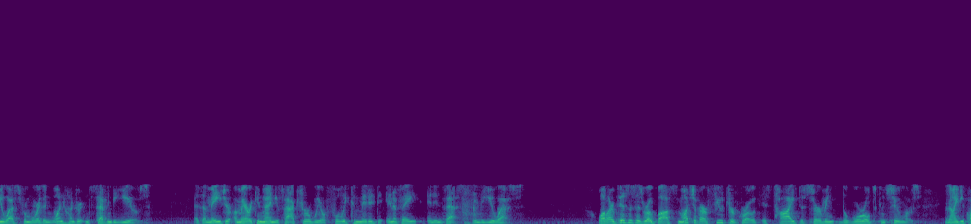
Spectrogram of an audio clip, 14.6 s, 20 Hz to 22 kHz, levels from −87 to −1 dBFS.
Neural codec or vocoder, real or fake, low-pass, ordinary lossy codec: codec, 16 kHz, 8 kbps, FunCodec, trained on LibriTTS, 25 frames a second; fake; 7.2 kHz; AAC, 16 kbps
